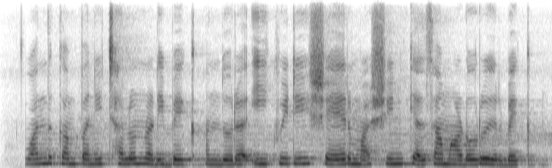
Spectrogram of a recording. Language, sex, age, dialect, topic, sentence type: Kannada, female, 18-24, Northeastern, banking, statement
